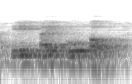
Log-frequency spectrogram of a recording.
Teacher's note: ए का उच्चारण करते समय आपको इ की ध्वनि आएगी अगर आप ध्यान से सुनोगे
